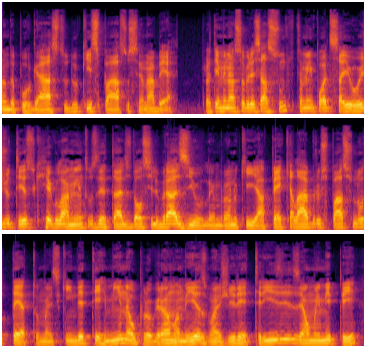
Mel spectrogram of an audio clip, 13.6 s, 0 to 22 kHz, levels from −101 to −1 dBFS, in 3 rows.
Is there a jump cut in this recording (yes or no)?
no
